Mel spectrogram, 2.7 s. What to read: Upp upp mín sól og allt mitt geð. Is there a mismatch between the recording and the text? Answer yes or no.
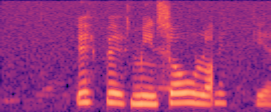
yes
